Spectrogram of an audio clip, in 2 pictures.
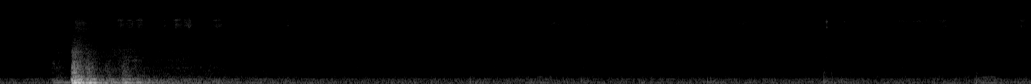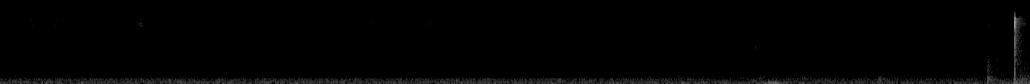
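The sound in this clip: Pen scratching as someone writes by hand: soft, continuous scratchy strokes that run for about twenty seconds. A louder knock comes near the start, and a few small taps and scrapes follow later.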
